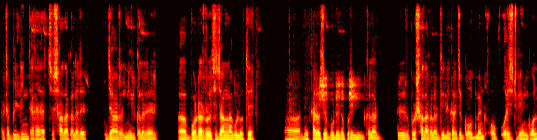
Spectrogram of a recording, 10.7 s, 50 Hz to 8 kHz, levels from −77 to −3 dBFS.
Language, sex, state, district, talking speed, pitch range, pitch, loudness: Bengali, male, West Bengal, North 24 Parganas, 190 wpm, 110-120 Hz, 115 Hz, -23 LUFS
